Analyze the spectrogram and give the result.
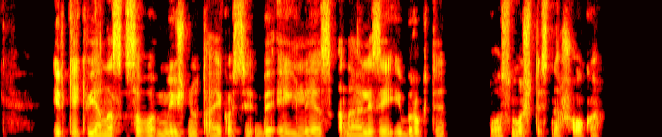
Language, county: Lithuanian, Šiauliai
